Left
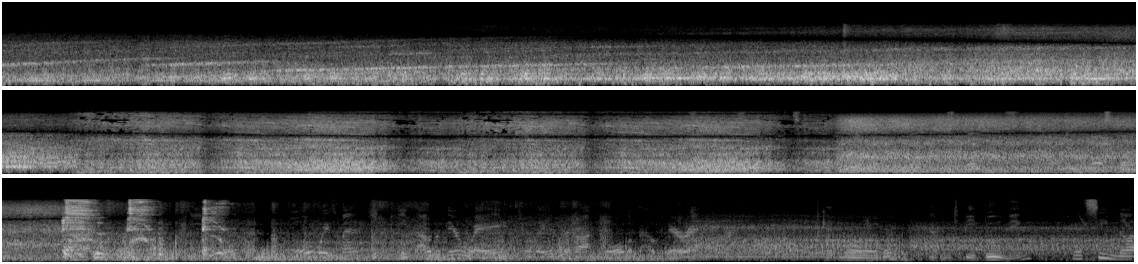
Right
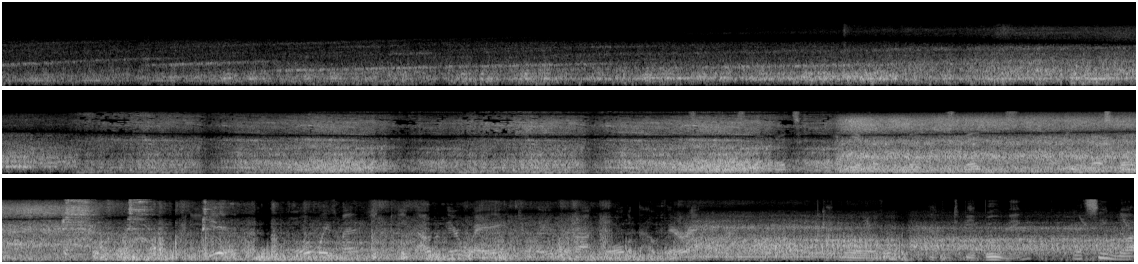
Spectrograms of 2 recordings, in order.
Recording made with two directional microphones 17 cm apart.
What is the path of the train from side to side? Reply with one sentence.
In this clip you hear the train travel towards the right.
